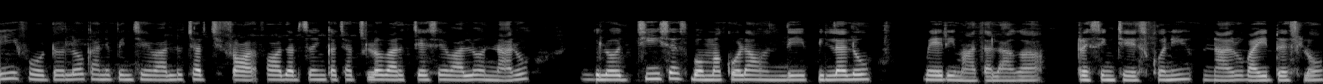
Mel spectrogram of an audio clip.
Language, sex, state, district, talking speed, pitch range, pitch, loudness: Telugu, female, Telangana, Karimnagar, 125 wpm, 205-225 Hz, 215 Hz, -23 LUFS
